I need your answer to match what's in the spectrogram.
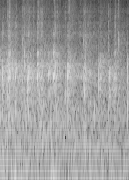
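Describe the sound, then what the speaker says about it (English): Students at a school assembly clap their hands together, a steady mass of overlapping claps that holds at a moderate, even level for a couple of seconds. "Yes, very good. Clap your hands."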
